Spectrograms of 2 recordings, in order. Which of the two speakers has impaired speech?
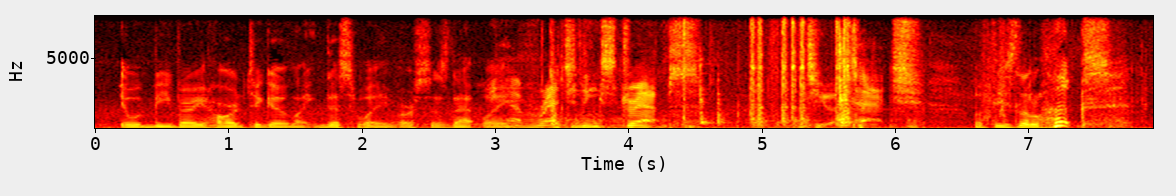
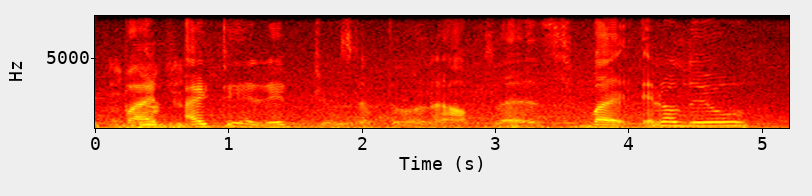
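The second: Friedreich ataxia, severe; some control of all limbs, lacks fine motor control; breathing trouble from small lung capacity.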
